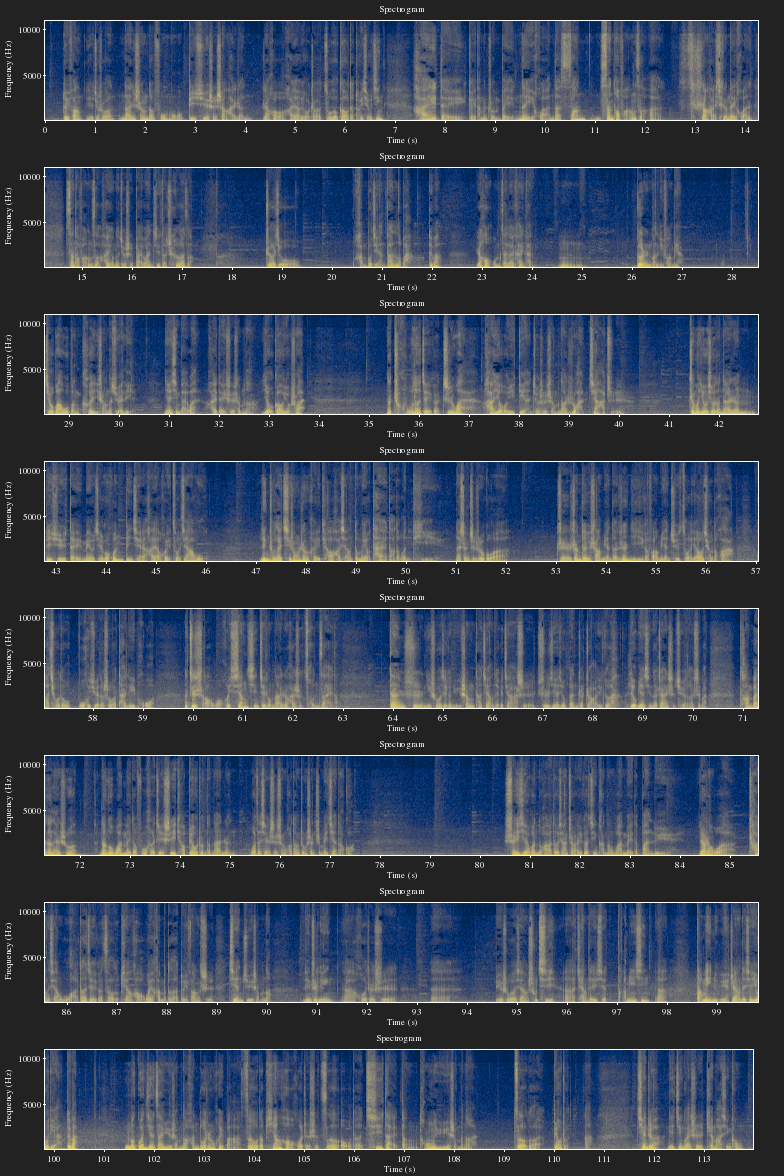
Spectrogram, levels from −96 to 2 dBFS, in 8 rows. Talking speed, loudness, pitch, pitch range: 225 characters per minute, -21 LUFS, 95 Hz, 85-120 Hz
